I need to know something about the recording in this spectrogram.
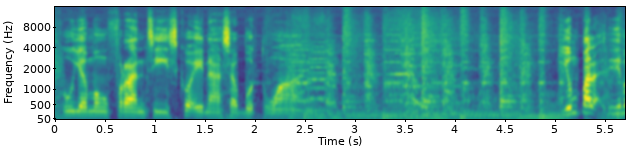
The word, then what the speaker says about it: Butuan: Ah si kuya mong Francisco eh nasa Butwan. Yun pala ' ba yun yung tamang ano pronoun? Hindi prono hindi pronunciation. pronoun pronoun ng ano butwan hindi butuan kasiung ibaan iba yung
